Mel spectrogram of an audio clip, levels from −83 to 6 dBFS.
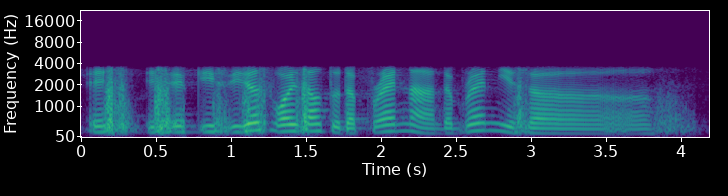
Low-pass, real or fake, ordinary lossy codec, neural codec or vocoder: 3.6 kHz; real; none; none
